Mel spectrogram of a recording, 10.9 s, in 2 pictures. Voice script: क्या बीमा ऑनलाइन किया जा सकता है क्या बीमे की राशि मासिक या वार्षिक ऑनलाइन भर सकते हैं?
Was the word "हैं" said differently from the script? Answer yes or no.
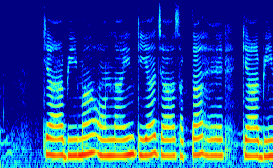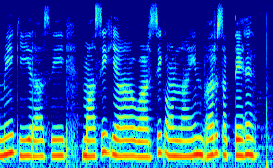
no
